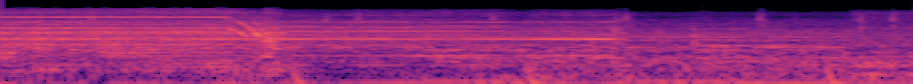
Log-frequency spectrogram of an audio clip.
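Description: A medical lab analyzer running serum or plasma tests, giving off a steady mechanical whir with sustained tonal hums, a falling motor sweep and soft clicks, heard fairly quietly with no talking.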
